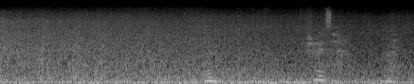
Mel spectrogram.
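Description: A waterfall rushes and splashes nearby.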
